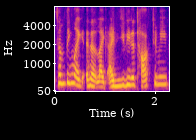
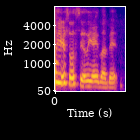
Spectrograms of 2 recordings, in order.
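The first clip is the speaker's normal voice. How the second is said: ordinary talk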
